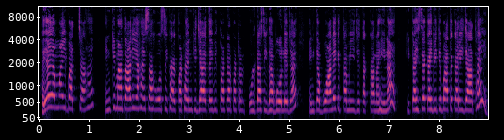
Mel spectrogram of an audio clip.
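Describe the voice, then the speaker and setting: Woman voicing a high-voiced, grumbling Awadhi young husband. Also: fairly even intonation, a little fast, few pauses, close to an everyday voice. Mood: indignant, angry. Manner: indignant, complaining rural speech. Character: grumbling, hot-headed young village husband and son. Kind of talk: Awadhi comedy cartoon voice acting.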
